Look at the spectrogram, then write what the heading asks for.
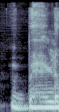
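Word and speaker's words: bald: इसको देखने में लगता है दोस्तों ए से बेल्ड पर आ जाएगा, लेकिन बी ए का उच्चारण यहाँ बा, ठीक, बो सॉरी बो होगा, यानी बॉल्ड मैन।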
